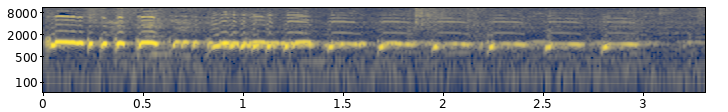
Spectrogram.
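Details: Local zebra dove calling lively while seeking a mate: a run of rapid, rolling staccato coos at a steady mid pitch. The notes start tightly packed, then become spaced, separate pulses that fade toward the end.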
